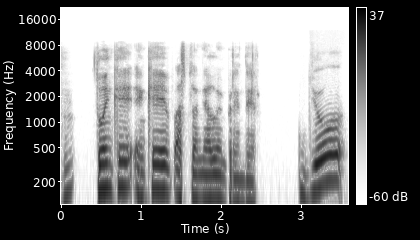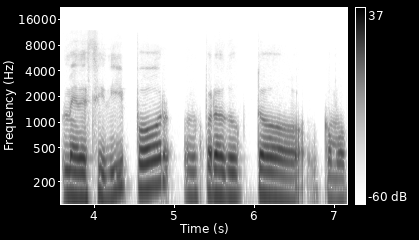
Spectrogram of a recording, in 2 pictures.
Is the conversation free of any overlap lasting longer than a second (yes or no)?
yes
